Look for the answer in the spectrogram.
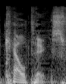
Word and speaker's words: Celtic: It's you don't pick the Cavaliers over the Celtics, for instance. And please pronounce it Celtic. It's a culture, not a costume.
